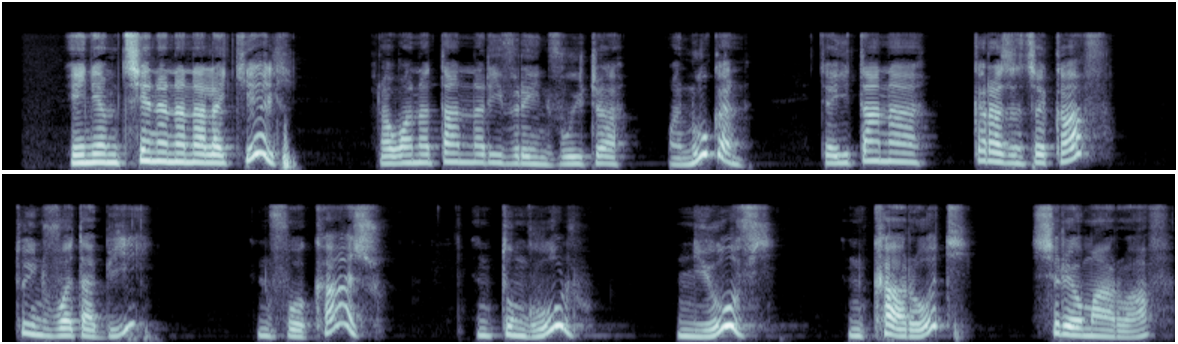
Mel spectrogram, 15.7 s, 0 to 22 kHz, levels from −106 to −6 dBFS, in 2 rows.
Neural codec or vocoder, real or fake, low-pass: none; real; 9.9 kHz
